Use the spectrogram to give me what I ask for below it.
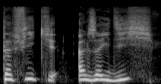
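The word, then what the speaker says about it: Tawfik Alzaidi: ce soir le film s'appelle Nora le réalisateur tafic alzidi oui prononcé comme il faut voilà récompensé en mai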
